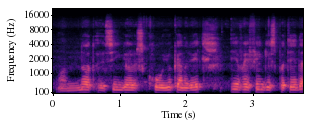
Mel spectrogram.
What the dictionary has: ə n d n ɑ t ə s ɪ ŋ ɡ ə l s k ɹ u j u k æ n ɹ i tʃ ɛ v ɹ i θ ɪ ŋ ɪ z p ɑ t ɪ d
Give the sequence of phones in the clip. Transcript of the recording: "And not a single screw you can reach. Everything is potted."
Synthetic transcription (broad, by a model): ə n n ɑ t ə s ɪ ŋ ɡ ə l s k u j u k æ n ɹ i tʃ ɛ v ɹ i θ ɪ ŋ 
